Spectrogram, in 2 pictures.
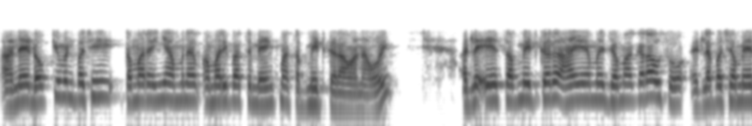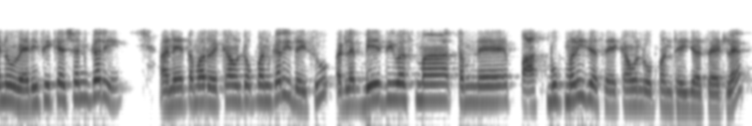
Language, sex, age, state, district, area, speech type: Gujarati, male, 30-45, Gujarat, Surat, urban, conversation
